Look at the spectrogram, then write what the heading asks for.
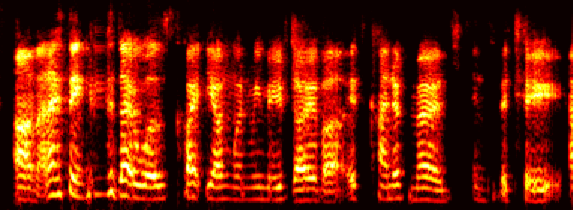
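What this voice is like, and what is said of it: Mixed English and Australian accent. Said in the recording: “my English friends, they say I sound Australian. I talk to my Australian friends, they say I sound English... that Kylie Minogue accent. Her accent is just kind of nothing. You just kind of can't tell.”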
